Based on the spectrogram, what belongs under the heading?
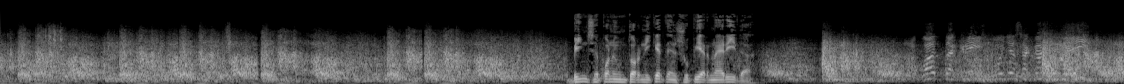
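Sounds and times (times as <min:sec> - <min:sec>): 
gunfire in the town-square shootout of the 1960 western The Magnificent Seven: 0:00.0 - 0:11.2
speech: 0:05.7 - 0:07.6.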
